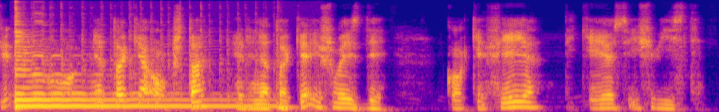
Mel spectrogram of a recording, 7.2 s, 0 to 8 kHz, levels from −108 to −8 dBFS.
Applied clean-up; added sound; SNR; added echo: none; Acoustic guitar; -4 dB; reverberation time 0.3 s.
